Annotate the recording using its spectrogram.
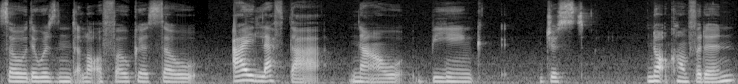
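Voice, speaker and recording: At a very slow pace, a woman speaks with fairly even intonation and a fairly low pitch. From northern England (Newcastle coast), immigrant as a child. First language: not English. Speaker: finance professional, former real estate agent. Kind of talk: podcast interview.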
